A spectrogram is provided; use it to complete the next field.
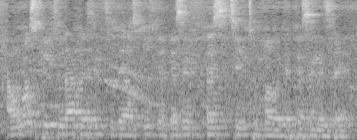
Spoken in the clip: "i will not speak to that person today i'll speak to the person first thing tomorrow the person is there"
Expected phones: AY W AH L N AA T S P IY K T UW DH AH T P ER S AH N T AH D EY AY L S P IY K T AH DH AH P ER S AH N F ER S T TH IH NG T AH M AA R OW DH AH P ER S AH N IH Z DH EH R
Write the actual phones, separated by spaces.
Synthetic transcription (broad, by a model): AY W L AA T S P IY K T UW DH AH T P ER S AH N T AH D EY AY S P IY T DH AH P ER S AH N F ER S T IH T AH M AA W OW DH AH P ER S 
